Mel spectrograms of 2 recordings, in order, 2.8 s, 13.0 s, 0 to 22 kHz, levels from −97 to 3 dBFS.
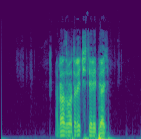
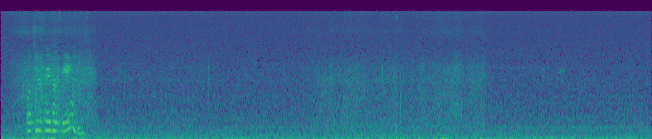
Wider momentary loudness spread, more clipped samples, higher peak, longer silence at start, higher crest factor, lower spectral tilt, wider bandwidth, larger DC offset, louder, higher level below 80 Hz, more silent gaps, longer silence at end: second, 4 LU vs 18 LU; neither; first, -2 dBFS vs -12 dBFS; first, 1.15 s vs 0 s; about the same, 18 dB vs 22 dB; first, -5.5 dB/octave vs -4 dB/octave; second, 8.8 kHz vs 16 kHz; second, under 0.1% vs 0.6%; first, -18 LUFS vs -35 LUFS; first, -30 dBFS vs -46 dBFS; neither; first, 0.55 s vs 0 s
